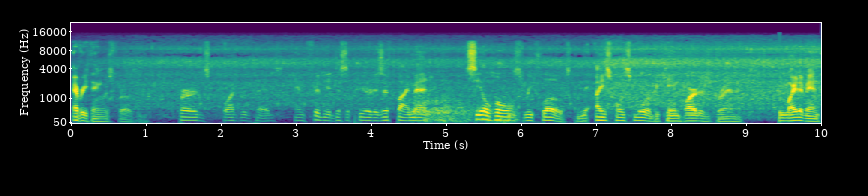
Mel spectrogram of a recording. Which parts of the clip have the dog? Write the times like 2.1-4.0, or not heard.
not heard.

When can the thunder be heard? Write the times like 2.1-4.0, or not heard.
4.5-6.0.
